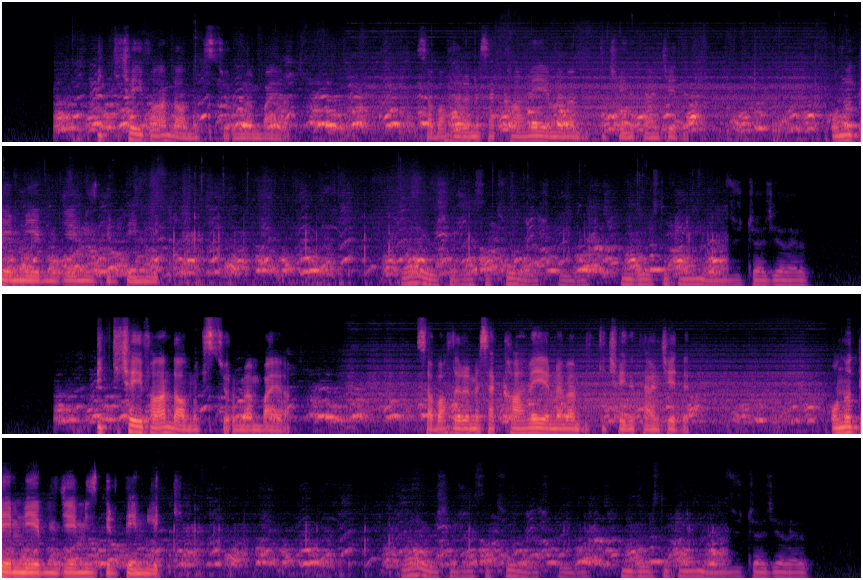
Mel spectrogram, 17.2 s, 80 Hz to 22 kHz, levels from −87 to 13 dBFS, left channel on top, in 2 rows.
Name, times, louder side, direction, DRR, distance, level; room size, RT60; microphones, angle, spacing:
Bark, 0.5-15.8, left 5 dB, 60° left, 0.6 m, -29 dB
voice 1, 0.9-2.9 4.2-6.9 8.3-10.2, right 5 dB, 60° right, 0.4 m, -25 dB
sound 1, 3.4-9.1, right 2 dB, ahead, 1.0 m, -42 dB
voice 2, 4.4-4.7 8.6-8.9 12.6-14.5 14.8-16.7, left 2 dB, 20° left, 0.3 m, -37 dB
6.1 x 4.7 x 3.2 m
head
